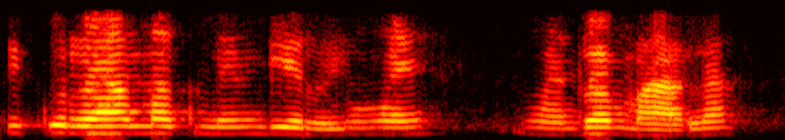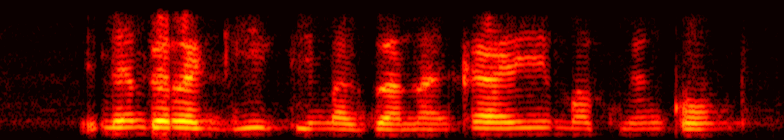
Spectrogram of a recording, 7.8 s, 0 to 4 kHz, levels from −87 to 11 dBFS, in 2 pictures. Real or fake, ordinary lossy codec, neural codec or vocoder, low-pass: real; none; none; 3.6 kHz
